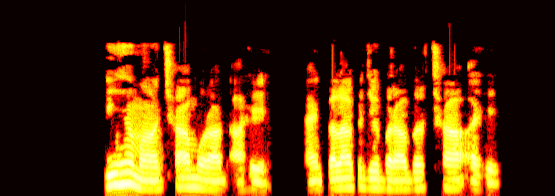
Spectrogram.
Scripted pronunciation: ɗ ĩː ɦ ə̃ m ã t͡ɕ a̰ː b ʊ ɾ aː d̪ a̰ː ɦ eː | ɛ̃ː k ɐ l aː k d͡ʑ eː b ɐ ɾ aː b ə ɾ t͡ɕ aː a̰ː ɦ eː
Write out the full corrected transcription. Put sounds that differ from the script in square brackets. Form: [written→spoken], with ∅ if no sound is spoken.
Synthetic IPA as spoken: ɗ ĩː ɦ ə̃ m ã [t͡ɕ→t͡ɕʰ] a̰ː [b→m] ʊ ɾ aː d̪ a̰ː ɦ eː | ɛ̃ː k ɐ l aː k d͡ʑ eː b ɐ ɾ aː b ə ɾ [t͡ɕ→t͡ɕʰ] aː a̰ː ɦ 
